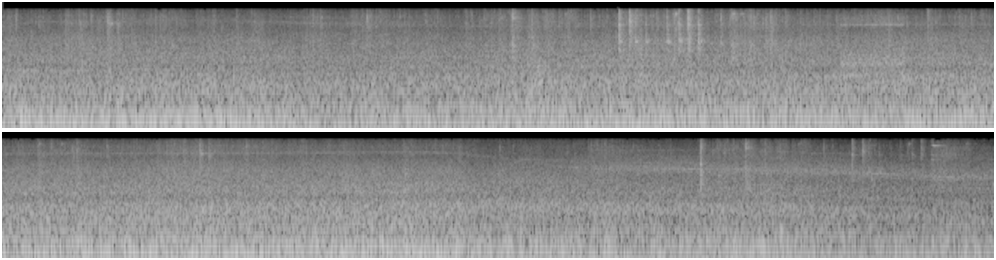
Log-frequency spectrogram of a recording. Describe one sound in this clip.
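A diesel city bus engine drones while cruising.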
